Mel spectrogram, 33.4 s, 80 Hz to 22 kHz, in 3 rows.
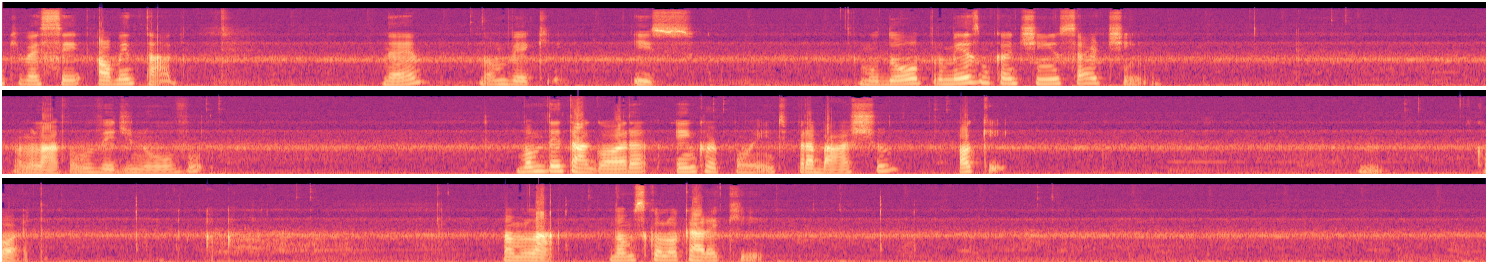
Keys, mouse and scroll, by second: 3.5 click, 8.2 ctrl+z, 9.9 click, 12.6 click, 16.4 click, 18.1 click, 21.7 click, 24.5 click, 26.7 click, 28.1 KP_5, 28.4 KP_0, 30.0 click.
